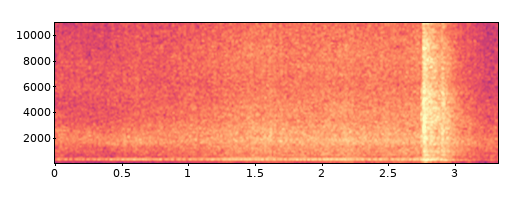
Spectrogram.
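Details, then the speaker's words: Pedestal fan after replacing the weak capacitor that caused humming and slow speed, at highest speed: steady, even motor hum with no growl or wobble, spinning smoothly and fast, then a single handling knock. "ഇനി ഇതിൻ്റെ highest speed നോക്കുക. ഇതിൻ്റെ highest speed നോക്കിക്കഴിഞ്ഞാൽ നല്ല സ്മൂത്തായിട്ട് നല്ല speed കറങ്ങുന്നുണ്ട്."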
